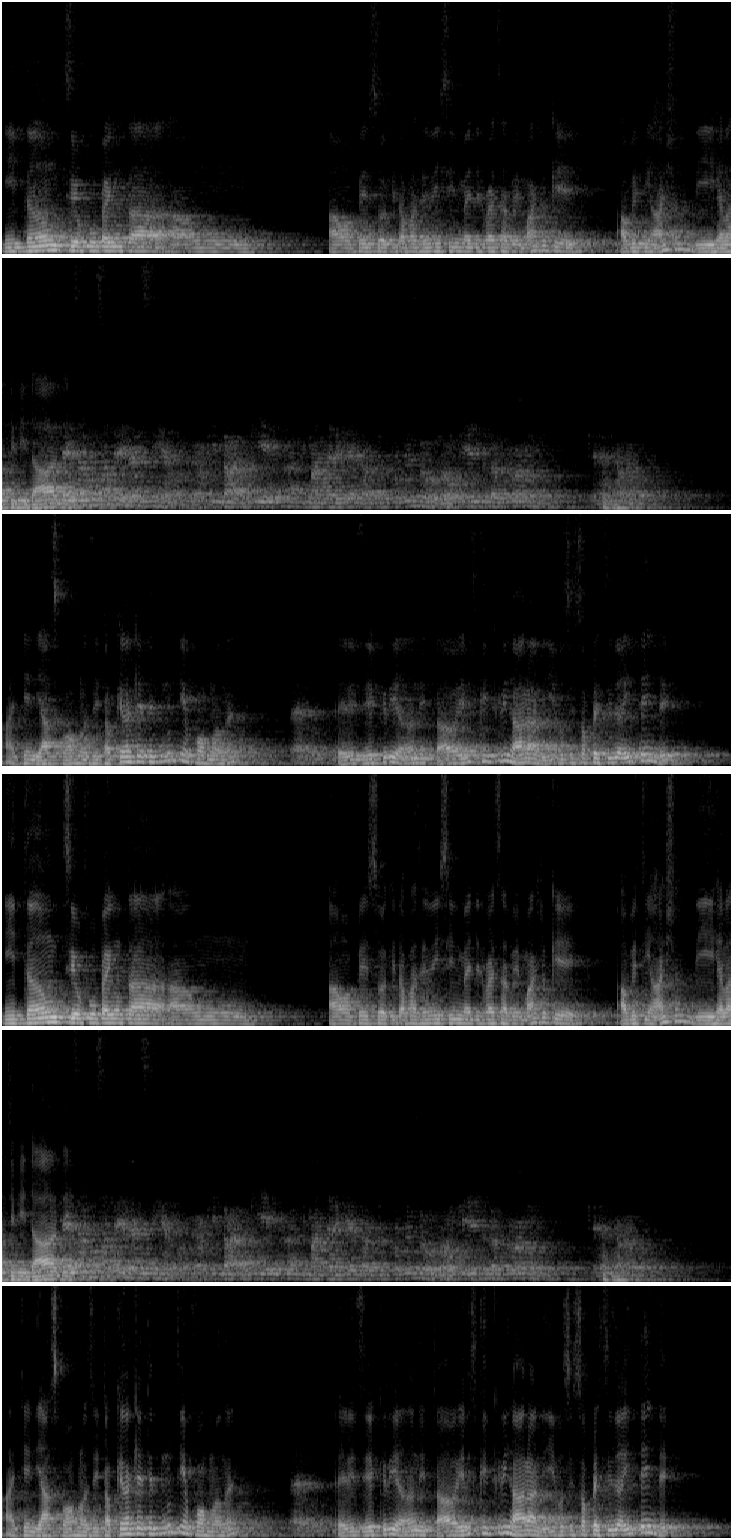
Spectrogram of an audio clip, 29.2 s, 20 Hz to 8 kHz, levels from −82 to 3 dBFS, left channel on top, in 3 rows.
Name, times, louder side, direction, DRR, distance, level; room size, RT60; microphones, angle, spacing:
voice 1, 0.0-3.3 4.4-7.7 8.2-10.7 17.7-18.0 19.4-22.6 23.9-28.3, right 2 dB, 30° right, 9 dB, 0.5 m, -30 dB
voice 2, 10.2-16.9 17.5-18.3 22.6-22.7 23.3-24.0, equal, 5° right, -7 dB, 3.1 m, -42 dB
14.0 x 6.7 x 5.4 m, 2.1 s
head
